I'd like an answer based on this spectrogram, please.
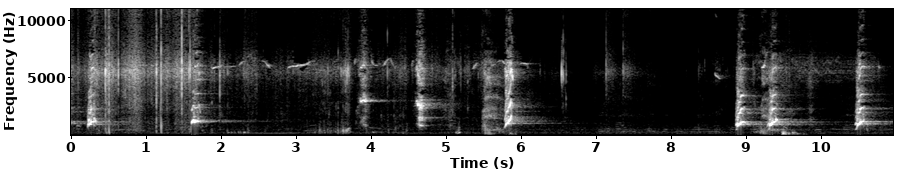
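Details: Squirrel hunting dogs at a kennel in western Kentucky give sharp, ringing barks in quick bursts, a cluster early on, then single barks spaced a second or more apart, while a man's voice calls encouragement between them.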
